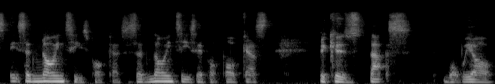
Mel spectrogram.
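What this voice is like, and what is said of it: British accent. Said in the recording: “from the UK, obviously, from my accent, you can tell.”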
